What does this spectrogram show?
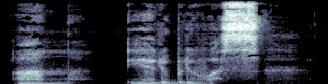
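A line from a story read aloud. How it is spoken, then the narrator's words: Whisper in ear. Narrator (Russian): прошептал на ухо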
